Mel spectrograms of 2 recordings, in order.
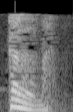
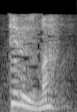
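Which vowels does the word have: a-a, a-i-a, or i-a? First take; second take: a-a; i-a. First: The word starts with ka, with no vowel after l. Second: The word starts with ki, with no vowel after l. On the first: "fathul kaf ... bersama sukunul lam" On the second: "dikasrahkan kafnya ... bersama sukunul lam"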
